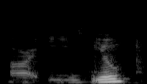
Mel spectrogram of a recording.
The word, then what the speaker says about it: Reu: How do you say that? R-E-U. Reu. Okay, Reu, I was right.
